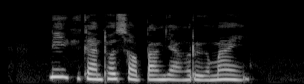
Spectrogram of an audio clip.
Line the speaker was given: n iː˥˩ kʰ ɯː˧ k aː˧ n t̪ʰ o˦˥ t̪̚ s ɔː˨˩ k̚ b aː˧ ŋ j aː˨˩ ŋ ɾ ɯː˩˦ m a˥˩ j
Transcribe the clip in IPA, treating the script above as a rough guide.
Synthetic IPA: n iː˥˩ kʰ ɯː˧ k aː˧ n t̪ʰ o˦˥ t̪̚ s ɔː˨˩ p̚ b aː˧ ŋ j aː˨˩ ŋ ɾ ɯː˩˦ m a˥˩ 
